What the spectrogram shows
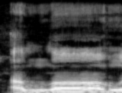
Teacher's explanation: lam jalalah tafkhim jadi harus ditebalkan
